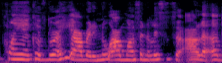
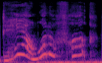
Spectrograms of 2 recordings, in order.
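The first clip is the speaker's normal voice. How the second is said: surprised; 10 semitones higher, 3 dB quieter than usual. Retold or imitated. Surprised at long drive.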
